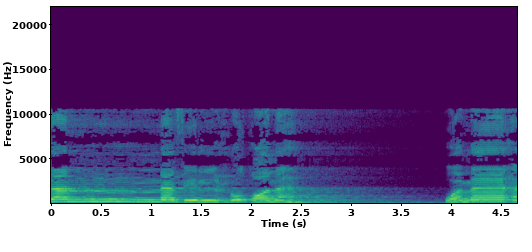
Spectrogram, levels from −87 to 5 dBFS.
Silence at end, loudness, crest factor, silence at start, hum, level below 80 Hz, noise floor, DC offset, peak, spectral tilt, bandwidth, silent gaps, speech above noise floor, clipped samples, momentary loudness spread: 0 s; -17 LUFS; 14 dB; 0 s; none; -52 dBFS; -48 dBFS; under 0.1%; -4 dBFS; -6 dB/octave; 11 kHz; none; 31 dB; under 0.1%; 12 LU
